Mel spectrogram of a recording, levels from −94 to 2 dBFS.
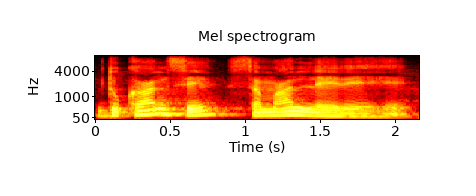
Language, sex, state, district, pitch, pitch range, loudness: Hindi, male, Arunachal Pradesh, Papum Pare, 120 Hz, 95-145 Hz, -16 LUFS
